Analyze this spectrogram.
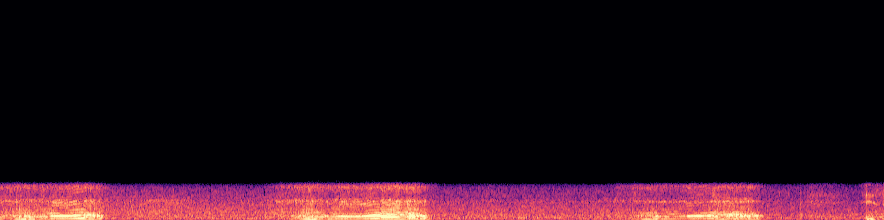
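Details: A man snoring in his sleep, described as snoring like a pig; snoring.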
